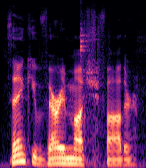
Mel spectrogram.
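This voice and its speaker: A man's voice: lowish voice, animated, moderate pace, bright, forceful tone, slight background noise. A man playing an earnest, polite religious believer in an amateur audio drama.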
